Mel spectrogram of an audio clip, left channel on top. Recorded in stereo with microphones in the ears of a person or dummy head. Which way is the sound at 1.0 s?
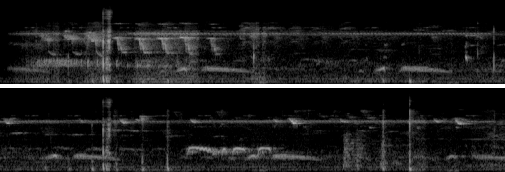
20° left (ahead or behind).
